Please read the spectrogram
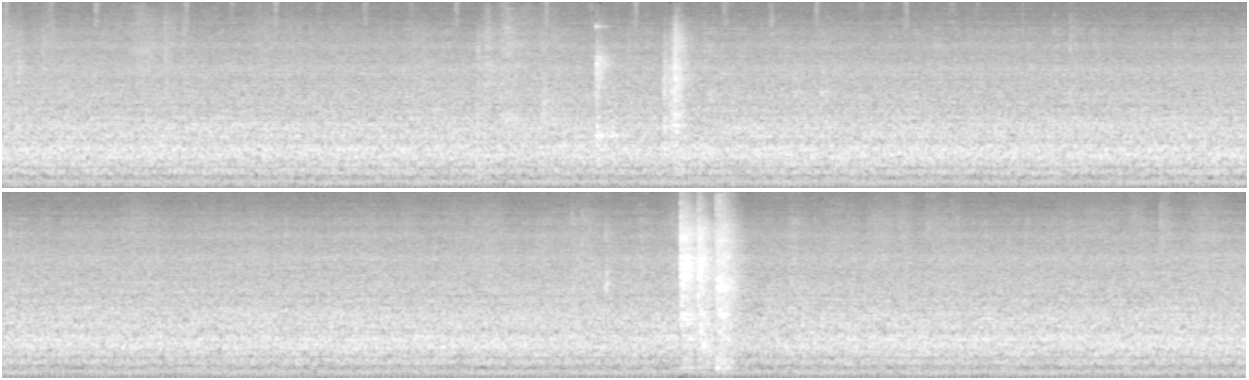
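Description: Steady ventilation hum filling the room. Two faint clicks come about four seconds in, and a short, sharp clack near the end.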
